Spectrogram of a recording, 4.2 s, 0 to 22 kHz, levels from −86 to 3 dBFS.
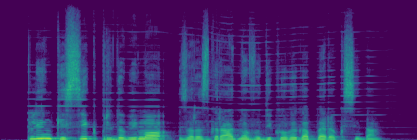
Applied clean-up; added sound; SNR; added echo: neural mask model DeepFilterNet 3.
